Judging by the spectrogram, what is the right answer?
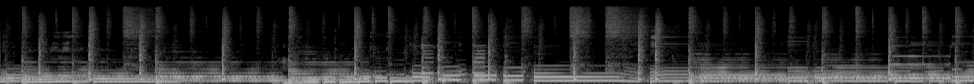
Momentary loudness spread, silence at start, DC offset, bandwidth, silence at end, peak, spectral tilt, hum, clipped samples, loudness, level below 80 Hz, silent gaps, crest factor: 3 LU; 0 s; under 0.1%; 16.5 kHz; 0 s; -10 dBFS; -6.5 dB/octave; none; under 0.1%; -26 LUFS; -44 dBFS; none; 14 dB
